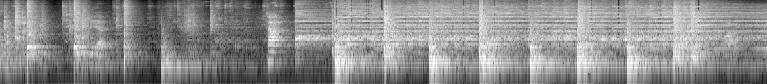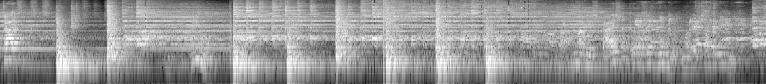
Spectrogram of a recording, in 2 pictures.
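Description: Acoustic drum kit played by a student: scattered strokes at first, then from about seven seconds in a steady beat of bass drum and snare with cymbals ringing over it, a strong stroke about once a second, with a short break in the middle.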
